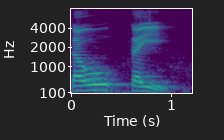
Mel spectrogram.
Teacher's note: بغیر کھینچے پڑھیں گے، نرمی سے پڑھیں گے اور مجہول نہیں پڑھیں گے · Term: حرف لین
